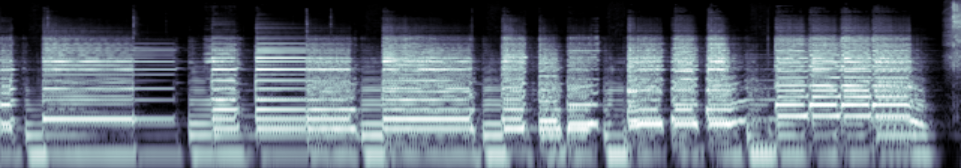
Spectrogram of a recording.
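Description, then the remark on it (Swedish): A loud, fuzzy distorted slide guitar played through a fuzzy, farting-sounding amplifier tone plays sliding, gliding notes with thick sustained harmonics, moving through a short riff of bends and choppy phrases with no talking. “Kan jag tänka mig att med din eh, slide-gitarr låter det astufft ja, också?”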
